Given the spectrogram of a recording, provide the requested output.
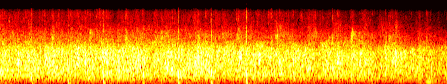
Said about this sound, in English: So a big round of applause for your program committee. Thank you, folks.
